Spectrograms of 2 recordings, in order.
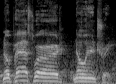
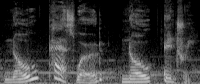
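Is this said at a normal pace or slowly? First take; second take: normal; slowly. First: The words are said at a normal pace. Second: The words are said at a slow pace.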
